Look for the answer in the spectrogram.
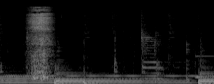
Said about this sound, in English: Oh, yeah, just I've been sniffing, sorry.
